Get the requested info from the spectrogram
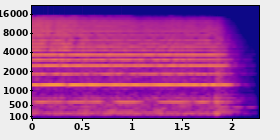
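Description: Brass fanfare holding one long high note, which cuts off near the end.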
